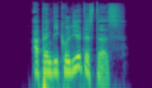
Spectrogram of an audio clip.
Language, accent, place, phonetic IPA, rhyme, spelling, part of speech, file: German, Germany, Berlin, [apɛndikuˈliːɐ̯təstəs], -iːɐ̯təstəs, appendikuliertestes, adjective, De-appendikuliertestes.ogg
- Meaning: strong/mixed nominative/accusative neuter singular superlative degree of appendikuliert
